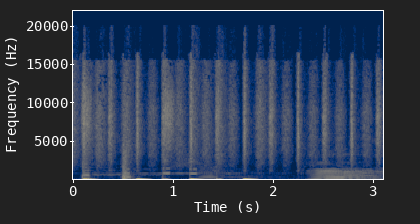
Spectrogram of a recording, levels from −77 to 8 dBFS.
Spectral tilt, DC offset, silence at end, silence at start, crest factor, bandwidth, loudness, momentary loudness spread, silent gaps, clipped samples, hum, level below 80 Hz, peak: -2.5 dB/octave; under 0.1%; 0 s; 0 s; 22 dB; over 20 kHz; -29 LUFS; 6 LU; none; under 0.1%; none; -28 dBFS; -6 dBFS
